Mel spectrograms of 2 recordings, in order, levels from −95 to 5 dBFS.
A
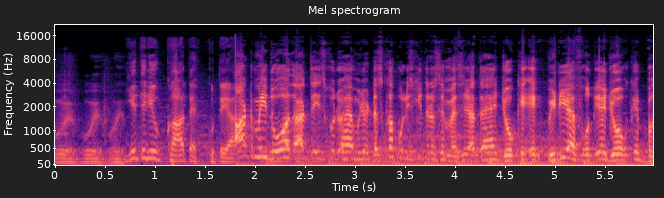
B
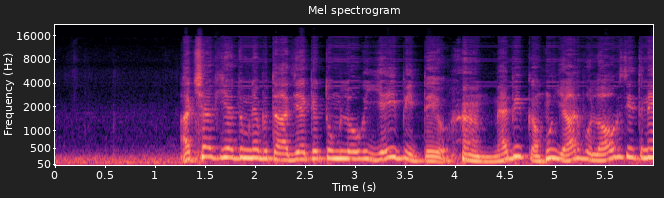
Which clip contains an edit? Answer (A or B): A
